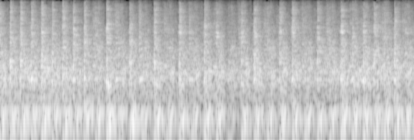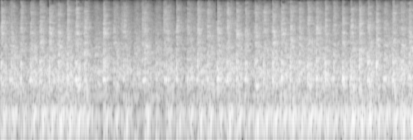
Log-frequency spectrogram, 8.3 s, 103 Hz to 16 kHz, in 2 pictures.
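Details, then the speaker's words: 1944 L tractor running on carb cleaner: ragged idle with sharp pops and crackles about four a second as fuel runs out and it starts to die; popping and crackling from fuel starvation. "So pretty much when it starts popping and crackling, it's running out of fuel. So that's good to know."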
